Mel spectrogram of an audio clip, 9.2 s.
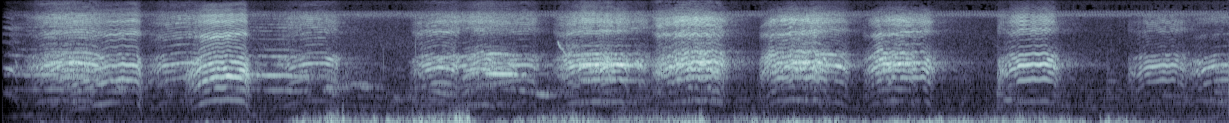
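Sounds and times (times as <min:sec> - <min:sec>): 
Cuban palm crow giving nasal arched caws: 0:00.1 - 0:09.2.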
